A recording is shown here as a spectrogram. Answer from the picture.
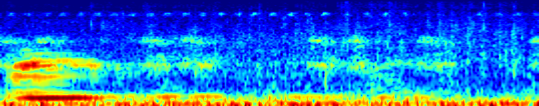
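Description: Banded bullfrogs (ểnh ương, Kaloula pulchra) calling: one loud, long, low call of under a second at the start, then several fainter calls of the same kind from other frogs, repeating every half second or so. Behind them, a steady background of high chirps.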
